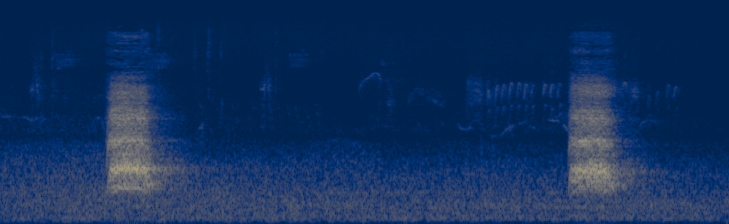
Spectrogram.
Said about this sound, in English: It's been hypothesized that the animal noises heard by Halt and his men were muntjac deer. They can bark repeatedly and loudly, and can be known to scream when frightened. Take a listen.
